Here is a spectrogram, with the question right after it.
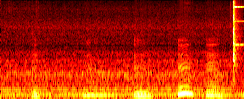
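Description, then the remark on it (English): A steady low appliance hum runs throughout, with a few soft murmurs underneath, then ends with a single short, bright beep as the microwave, set to a preset time in a studio, finishes. “Did you just make something in the microwave, Lisa?”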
